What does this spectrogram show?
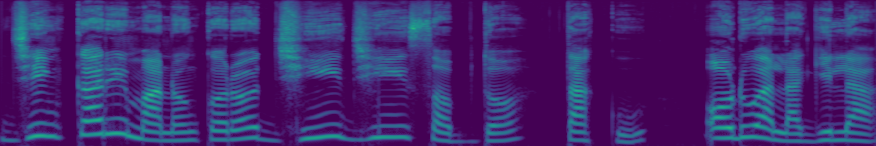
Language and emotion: Odia, neutral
